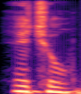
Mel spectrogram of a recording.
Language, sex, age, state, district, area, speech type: Kashmiri, male, 18-30, Jammu and Kashmir, Anantnag, rural, read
